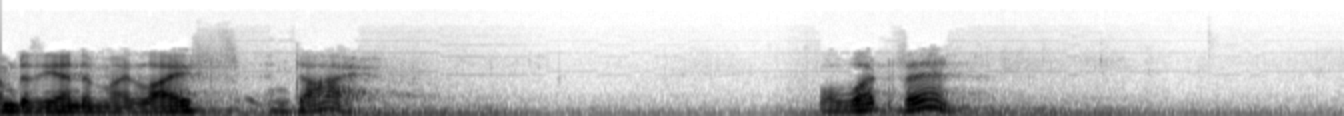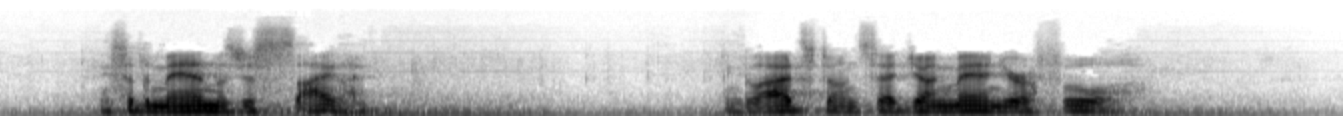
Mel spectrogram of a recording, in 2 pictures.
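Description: A man speaks calmly into a microphone in a large echoing hall, pausing between phrases.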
